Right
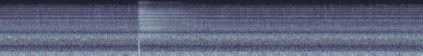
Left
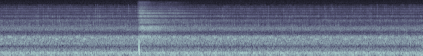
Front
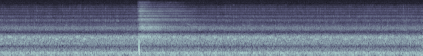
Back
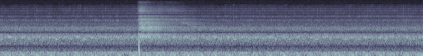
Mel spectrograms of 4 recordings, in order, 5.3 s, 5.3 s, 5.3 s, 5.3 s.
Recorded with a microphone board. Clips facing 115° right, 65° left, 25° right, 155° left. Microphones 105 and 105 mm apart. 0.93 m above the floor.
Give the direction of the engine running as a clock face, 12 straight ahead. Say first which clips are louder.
Left 9 dB, front 6 dB; 11 o'clock.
